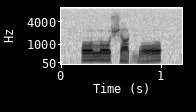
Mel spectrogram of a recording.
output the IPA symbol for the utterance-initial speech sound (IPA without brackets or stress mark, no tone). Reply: ɔ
